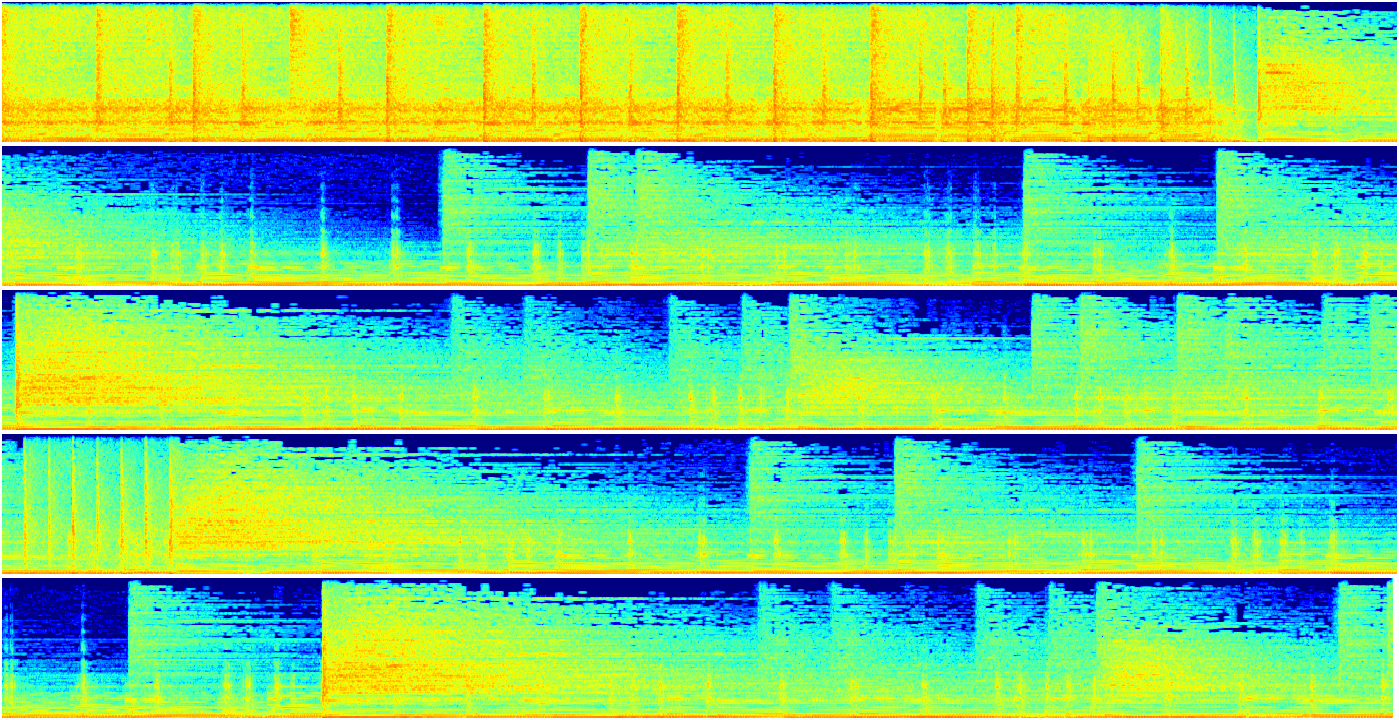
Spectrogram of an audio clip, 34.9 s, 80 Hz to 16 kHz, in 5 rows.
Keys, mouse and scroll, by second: 0.7 click, 1.3 shift+middle click, 1.5-2.0 scroll up 1, 2.0 click, 2.4 click, 2.6 click, 3.6 alt+e, 5.2 click, 5.5 g, 7.0 click, 7.8 s, 8.7 middle click, 9.0 click, 9.2 scroll down 1, 9.4-11.4 middle drag, 11.4 click, 11.8 e, 12.8-14.0 middle drag, 13.4 s, 14.0 click, 15.5 g, 16.8-23.9 middle drag, 22.7 g, 23.9 click, 24.0 middle click, 24.5 click, 24.8-25.2 scroll down 1, 25.2 scroll up 1, 25.4 shift+middle click, 25.8 ctrl+r, 26.2 click, 26.6 middle click, 26.8-27.3 scroll up 1, 27.5-29.0 drag, 27.8 g, 29.8 middle click, 30.5-32.0 drag, 31.0 g, 31.8 Escape, 32.2-34.8 middle drag, 32.5 scroll down 1, 33.2-34.3 scroll down 1.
